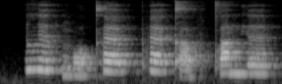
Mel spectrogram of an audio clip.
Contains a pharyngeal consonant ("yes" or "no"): no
